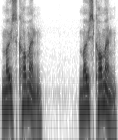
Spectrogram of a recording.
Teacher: we don't say the T. We just say most common.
